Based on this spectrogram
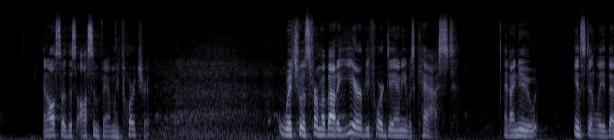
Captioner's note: audience laughing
